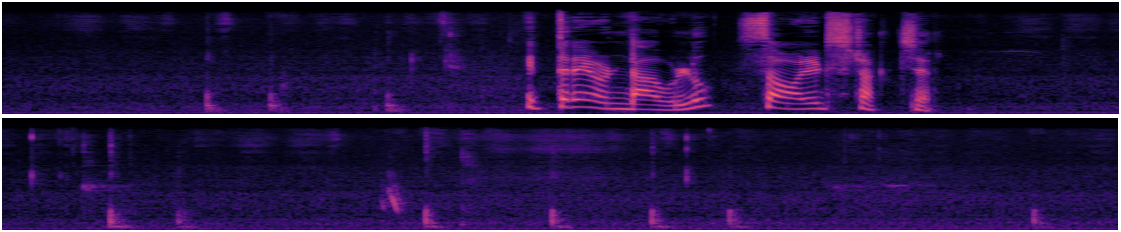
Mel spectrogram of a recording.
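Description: A stylus taps and clicks against a hard surface.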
